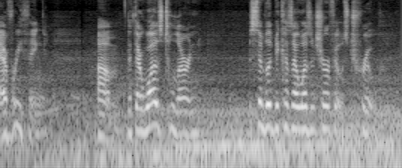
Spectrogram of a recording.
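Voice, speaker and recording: A woman with an American accent speaks at a moderate pace while noticeable noise runs in the background. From US suburbs. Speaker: teacher. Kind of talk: casual monologue.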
